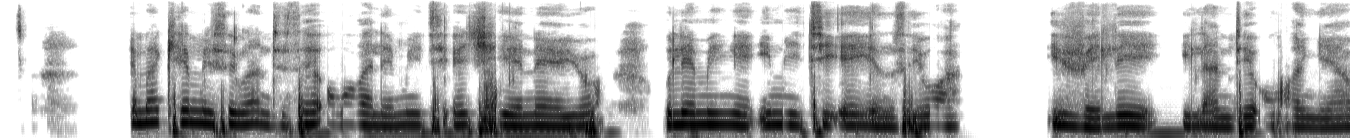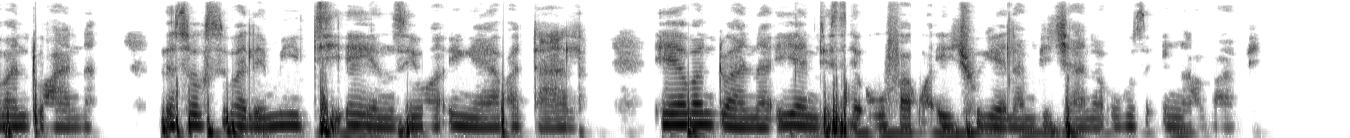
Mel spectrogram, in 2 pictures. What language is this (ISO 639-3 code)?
nde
